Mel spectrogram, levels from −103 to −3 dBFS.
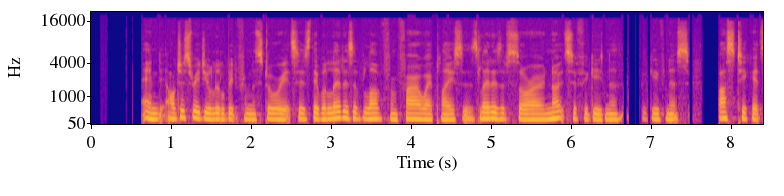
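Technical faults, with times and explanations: Throughout, low bit depth without dither: the speech carries a grainy, gritty distortion that rises and falls with the voice itself, roughest on quiet syllables and trailing sounds, with the faintest moments sputtering or dropping out. The likely cause is samples rounded to around 7 bits with no dither, so the rounding error tracks the waveform instead of becoming steady hiss, sitting roughly 30 dB below the signal.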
